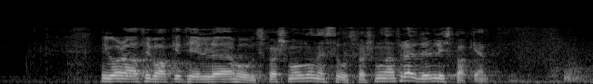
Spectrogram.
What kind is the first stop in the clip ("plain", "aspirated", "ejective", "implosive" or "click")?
plain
